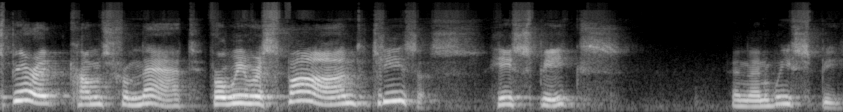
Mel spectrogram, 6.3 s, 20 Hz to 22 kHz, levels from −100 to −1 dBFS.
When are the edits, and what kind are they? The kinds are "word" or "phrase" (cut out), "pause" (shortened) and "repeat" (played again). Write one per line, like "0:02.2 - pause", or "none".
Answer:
0:01.5 - pause
0:02.8 - phrase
